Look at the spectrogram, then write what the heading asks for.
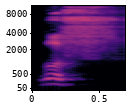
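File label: "gus", Malay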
